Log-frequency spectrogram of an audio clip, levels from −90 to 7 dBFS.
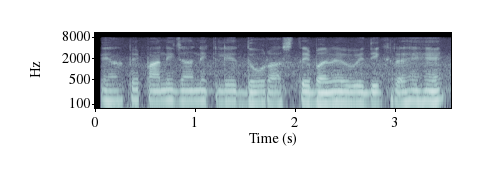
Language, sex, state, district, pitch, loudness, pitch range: Hindi, male, Gujarat, Valsad, 120 Hz, -15 LUFS, 110-120 Hz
